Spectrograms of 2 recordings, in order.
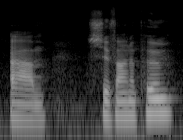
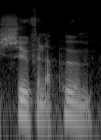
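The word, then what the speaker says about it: Suvarnabhumi: routes are from Tokyo Haneda Airport to Bangkok Suhana poom Beijing capital by the way I've been pronouncing Bangkok's airport names name wrong I was informed and so whenever fellows it's actually super nappeun Airport so hopefully I remember that for the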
